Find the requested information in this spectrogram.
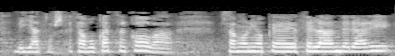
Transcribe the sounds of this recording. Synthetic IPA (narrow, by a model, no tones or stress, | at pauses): biʎat̪use̞t̪aβ̞ukat͡se̞ko̞βa | esaŋɡo̞nio̞ke̞θe̞laːnd̪eɾeaɾi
